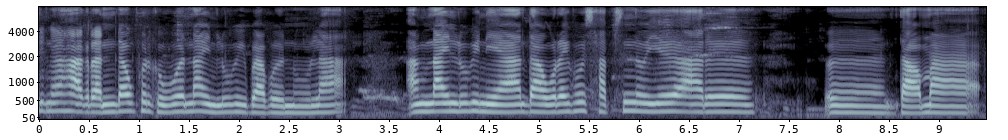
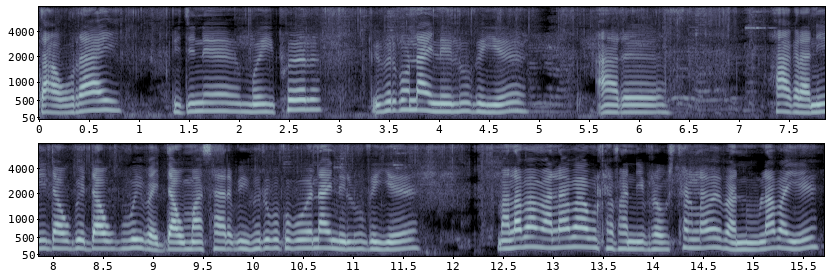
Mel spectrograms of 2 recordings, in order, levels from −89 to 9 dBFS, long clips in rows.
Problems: none marked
